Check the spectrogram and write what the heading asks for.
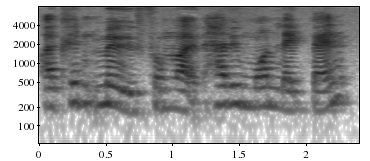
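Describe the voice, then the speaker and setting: A young woman tells a story straight to camera in a loose, rambling way. She fills her sentences with "like" and laughs her way through the telling, at a middling pitch. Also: steady tone, normal speed. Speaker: vlogger. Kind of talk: casual storytelling.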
